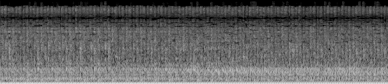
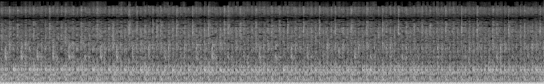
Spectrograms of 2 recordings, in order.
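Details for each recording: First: Beta Marine 38 narrowboat diesel idling after the alternator belt was removed to trace a tapping/rattle; steady smooth thrum with no noise whatsoever, so the tapping is gone with the belt off. Alternator bearing felt fine. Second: Beta Marine 38 narrowboat diesel idling with alternator belt disconnected: steady light tapping rattle still present, then abrupt shutoff; alternator is new and its bearings feel fine.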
